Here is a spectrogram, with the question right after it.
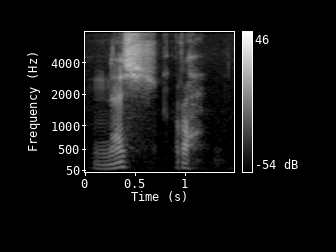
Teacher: Huruf ha itu huruf yang berada di tengah-tengah leher kita.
